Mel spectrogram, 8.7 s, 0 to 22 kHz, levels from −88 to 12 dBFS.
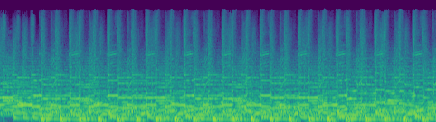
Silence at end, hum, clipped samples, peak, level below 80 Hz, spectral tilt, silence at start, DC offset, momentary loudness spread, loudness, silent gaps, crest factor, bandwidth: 0 s; none; under 0.1%; 0 dBFS; -18 dBFS; -6.5 dB/octave; 0 s; under 0.1%; 1 LU; -10 LUFS; none; 10 dB; 16.5 kHz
